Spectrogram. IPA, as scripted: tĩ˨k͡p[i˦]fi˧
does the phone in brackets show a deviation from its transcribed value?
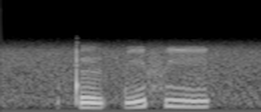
yes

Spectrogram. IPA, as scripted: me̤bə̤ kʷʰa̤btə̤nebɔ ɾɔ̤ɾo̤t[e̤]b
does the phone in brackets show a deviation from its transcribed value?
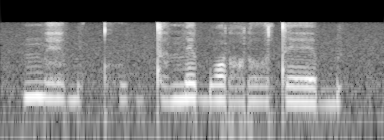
yes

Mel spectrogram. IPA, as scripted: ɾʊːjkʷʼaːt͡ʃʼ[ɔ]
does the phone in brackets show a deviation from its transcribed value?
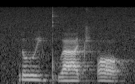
no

